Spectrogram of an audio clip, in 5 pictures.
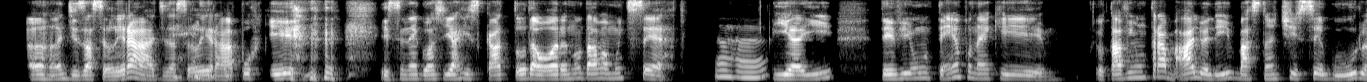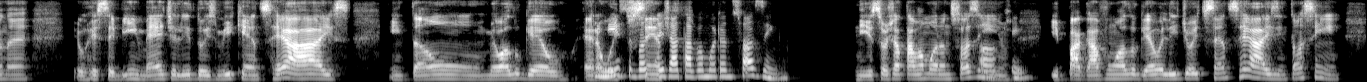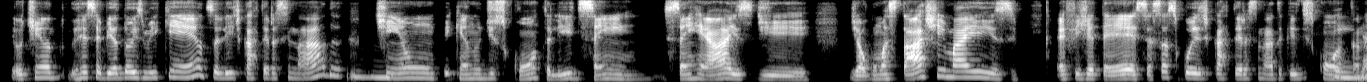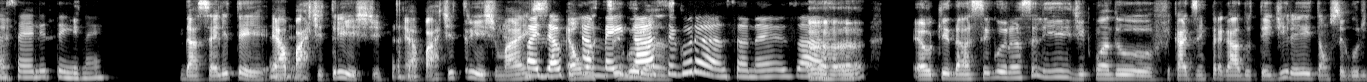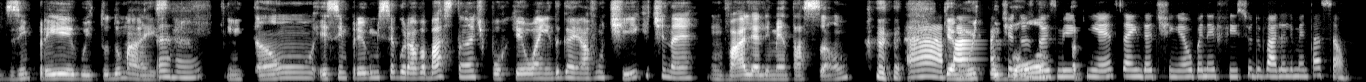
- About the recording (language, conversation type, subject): Portuguese, podcast, Como você decide entre a segurança e o risco de tentar algo novo?
- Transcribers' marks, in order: laugh; chuckle; tapping; chuckle; in English: "ticket"; chuckle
